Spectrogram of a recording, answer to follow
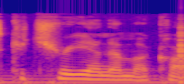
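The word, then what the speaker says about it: Catriona: It's Katrina McCarty. – Katrina. – Right. Like the hurricane.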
